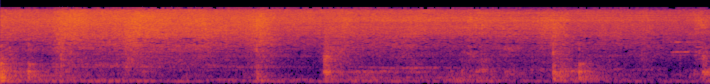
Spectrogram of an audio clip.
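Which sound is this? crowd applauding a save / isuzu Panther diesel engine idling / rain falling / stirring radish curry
stirring radish curry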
